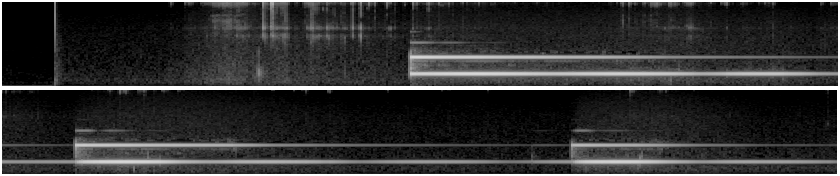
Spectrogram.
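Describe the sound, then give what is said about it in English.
A bell is struck three times at even intervals of about five seconds, each mid-pitched tone ringing out with a long, smooth sustain. Faint clicks and rustling come before the first strike. “Passing through of a thought, of a sensation, of a bell ringing.”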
